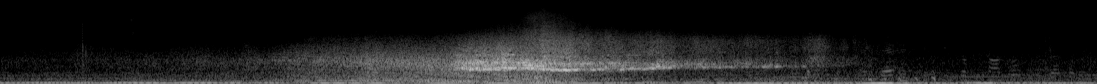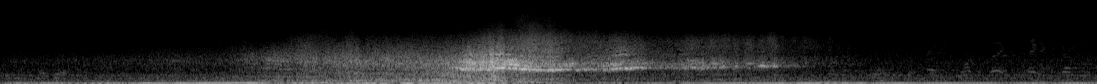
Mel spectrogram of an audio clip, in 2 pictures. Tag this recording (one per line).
vw
emergency
golf
stop
gti
tyres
